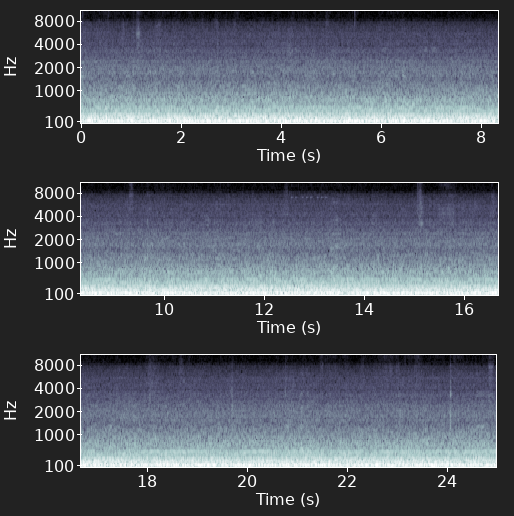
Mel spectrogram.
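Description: Jet engines roar steadily with a deep, constant rumble inside an airliner cabin in flight.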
